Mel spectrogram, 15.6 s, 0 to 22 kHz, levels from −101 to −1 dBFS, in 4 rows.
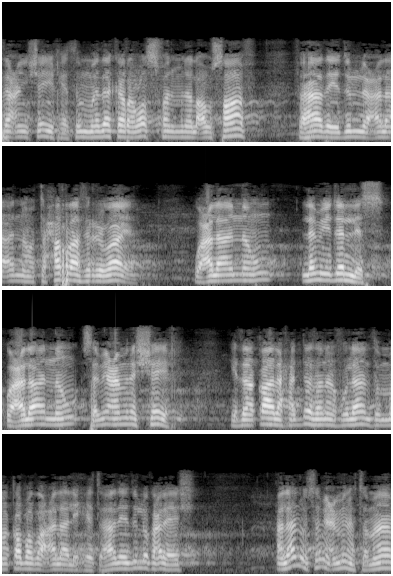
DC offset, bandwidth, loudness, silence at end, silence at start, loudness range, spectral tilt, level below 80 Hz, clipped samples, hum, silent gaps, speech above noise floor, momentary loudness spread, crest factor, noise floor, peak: under 0.1%; 7.6 kHz; -18 LUFS; 0 s; 0 s; 4 LU; -3 dB/octave; -50 dBFS; under 0.1%; none; none; 34 dB; 10 LU; 18 dB; -52 dBFS; 0 dBFS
